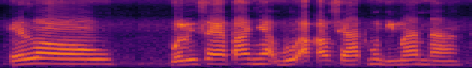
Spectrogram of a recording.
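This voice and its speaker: A man's voice: high voice, steady tone, normal speed, fairly bright tone, rough recording. A man speaking in a voice-note debate, mocking and sarcastic as he argues. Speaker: religious debater.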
